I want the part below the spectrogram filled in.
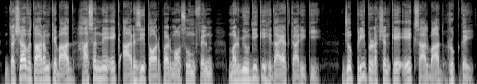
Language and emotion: Urdu, neutral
